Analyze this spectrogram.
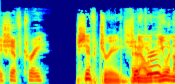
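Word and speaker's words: Shiftry: shift tree shift array what did i say it's two syllables not three shift tree shift you keep saying shiftery shiftery i'm pulling out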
